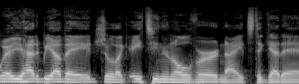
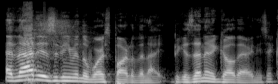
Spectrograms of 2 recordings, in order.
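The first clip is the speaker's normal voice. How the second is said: usual speaking voice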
